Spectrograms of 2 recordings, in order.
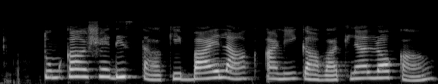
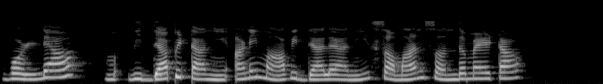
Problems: background sounds at intervals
